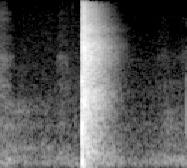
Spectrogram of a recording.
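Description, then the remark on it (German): A single sharp hand clap imitating the sound of slapping dough, a loud, crisp smack that decays quickly into silence, standing alone with nothing else around it. “In die Hände klatschen.”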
